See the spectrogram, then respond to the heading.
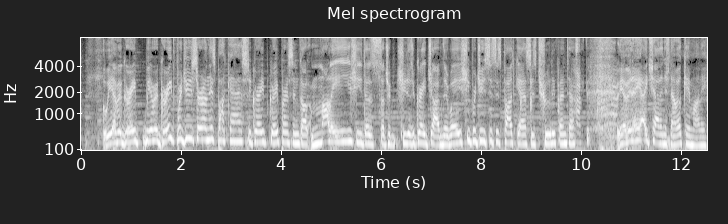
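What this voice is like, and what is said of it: Imitates another person's voice. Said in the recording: “your best Donald Trump impression ... It's like he's in the room.”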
